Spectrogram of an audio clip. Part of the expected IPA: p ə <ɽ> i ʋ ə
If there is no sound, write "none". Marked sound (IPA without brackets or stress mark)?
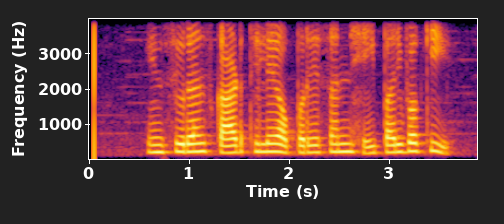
ɾ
